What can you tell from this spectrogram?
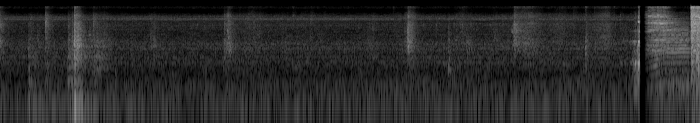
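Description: Pot of chicken broth heating toward a simmer: faint scattered ticks over a steady low hum, with one knock about a second in. Near the end a stainless steel pot lid clanks on with a bright metallic ringing.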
